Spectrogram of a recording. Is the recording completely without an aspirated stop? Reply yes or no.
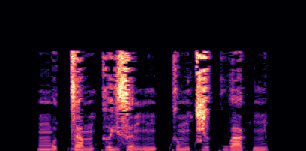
yes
